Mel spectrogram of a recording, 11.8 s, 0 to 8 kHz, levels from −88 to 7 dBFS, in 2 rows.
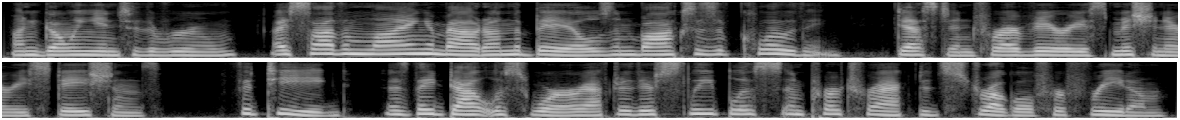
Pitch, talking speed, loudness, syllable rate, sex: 190 Hz, 185 wpm, -17 LUFS, 5.4 syllables/s, female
